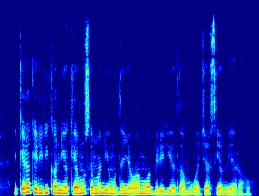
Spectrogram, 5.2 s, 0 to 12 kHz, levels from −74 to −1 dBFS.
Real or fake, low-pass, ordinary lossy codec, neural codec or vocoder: real; 10.8 kHz; AAC, 48 kbps; none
